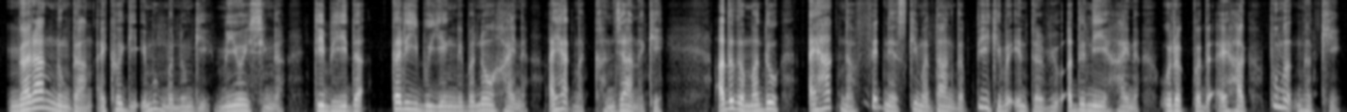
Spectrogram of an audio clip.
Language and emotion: Manipuri, surprised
